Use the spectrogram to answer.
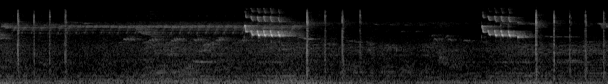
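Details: Caged pet sunbird, recorded live, singing a song filled with imitated cililin phrases and used as a master recording for training other songbirds: two short, high, buzzy rattling trills with scattered sharp ticks between them.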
